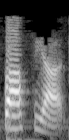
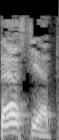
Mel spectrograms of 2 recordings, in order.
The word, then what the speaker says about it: Bastiat: It's Frederick Bastiat. – Bastiat, thank you very much.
